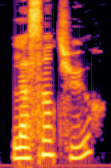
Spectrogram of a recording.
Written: ceinture

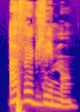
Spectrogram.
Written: aveuglement

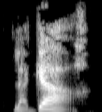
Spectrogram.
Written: gare

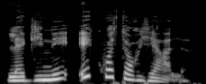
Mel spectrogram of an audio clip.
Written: Guinee equatoriale

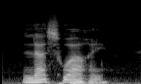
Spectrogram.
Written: soiree

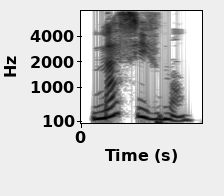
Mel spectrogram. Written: massivement

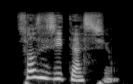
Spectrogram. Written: sans hésitation

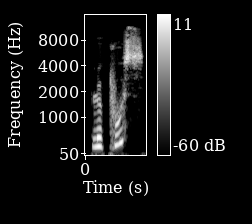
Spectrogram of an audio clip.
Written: pouce

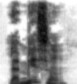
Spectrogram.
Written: maison

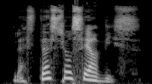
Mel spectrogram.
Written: station-service

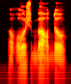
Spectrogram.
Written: rouge bordeaux

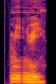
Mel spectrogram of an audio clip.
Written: minuit

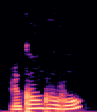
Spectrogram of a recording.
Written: kangourou

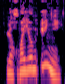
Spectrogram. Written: Royaume-Uni

